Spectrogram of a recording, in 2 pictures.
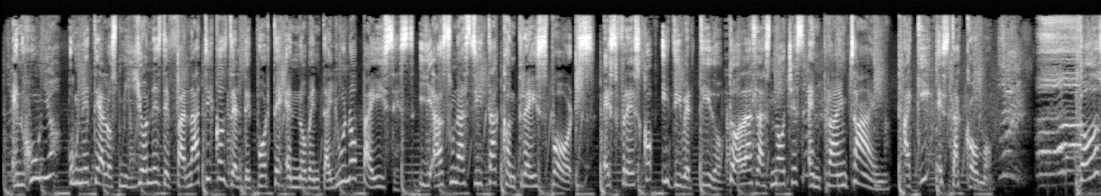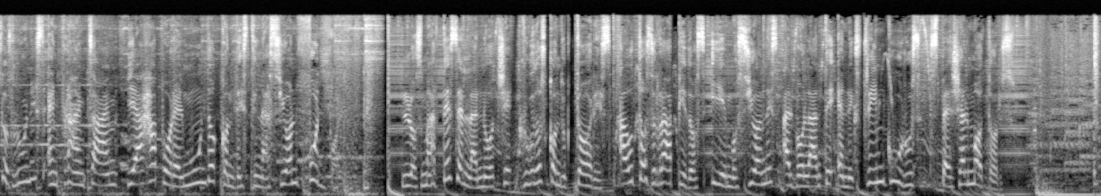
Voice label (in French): Voix Espagnole; Trace Sports Programme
